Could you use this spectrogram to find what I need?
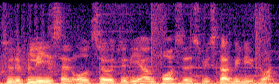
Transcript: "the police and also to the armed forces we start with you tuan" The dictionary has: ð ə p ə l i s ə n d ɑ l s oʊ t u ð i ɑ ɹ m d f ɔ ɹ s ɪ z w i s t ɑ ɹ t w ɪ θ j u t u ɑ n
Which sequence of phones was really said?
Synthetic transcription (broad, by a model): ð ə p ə l i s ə n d ɑ l s oʊ t u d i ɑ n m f ɔ s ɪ s w i s t ɑ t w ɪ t j u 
